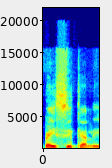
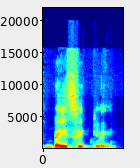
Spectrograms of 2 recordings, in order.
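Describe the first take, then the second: First: The vowel before the final 'lly' is pronounced. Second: The vowel before the final 'lly' is dropped. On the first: The speaker calls it wrong. "So it is not basically" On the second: The speaker calls it right. "it's basically. we don't have to pronounce A at all"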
